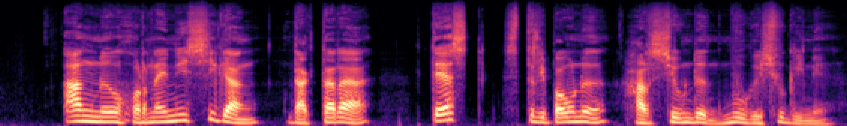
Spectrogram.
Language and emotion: Bodo, disgusted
